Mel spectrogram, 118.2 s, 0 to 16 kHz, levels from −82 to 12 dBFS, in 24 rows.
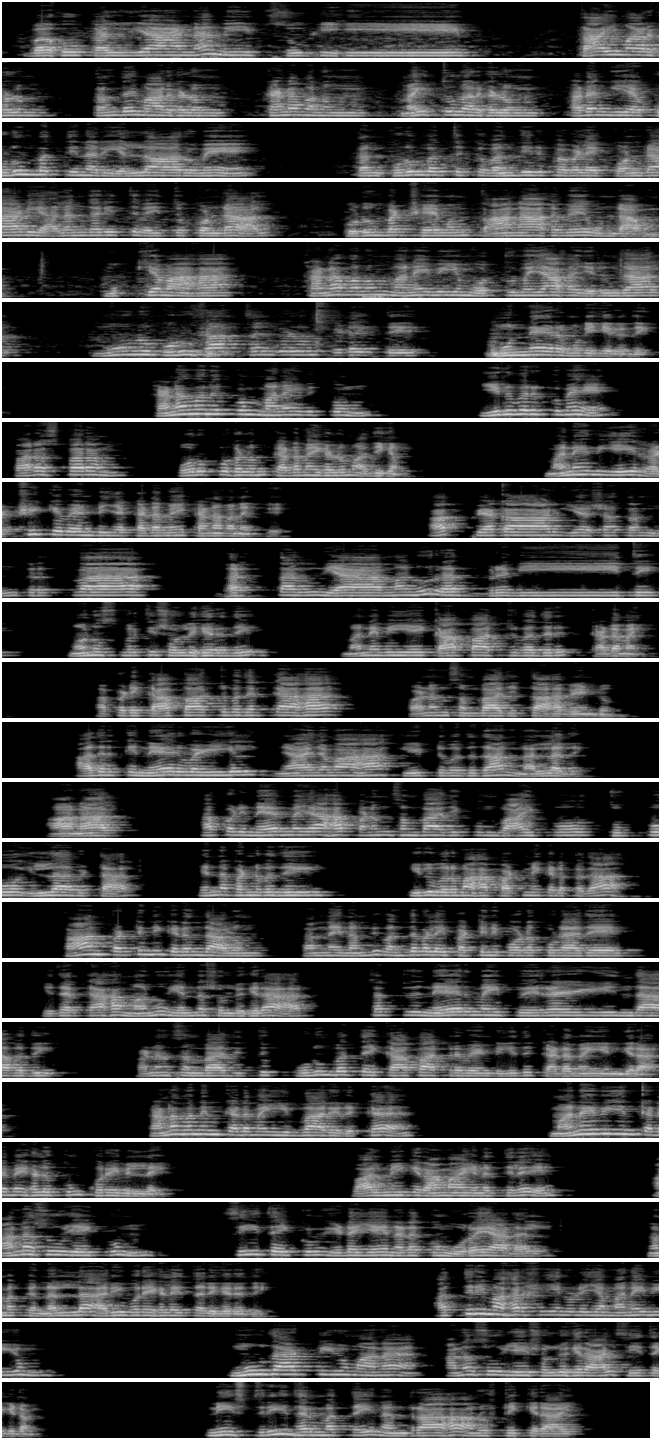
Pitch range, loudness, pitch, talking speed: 175-205 Hz, -15 LUFS, 190 Hz, 60 wpm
